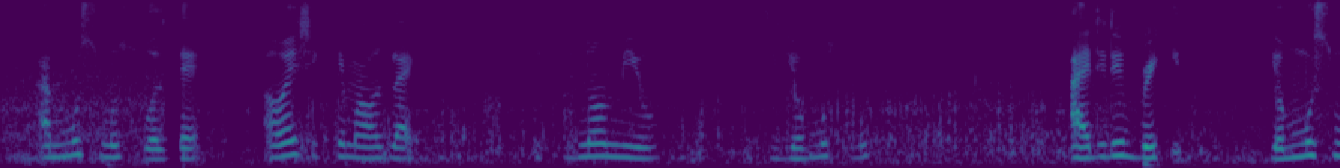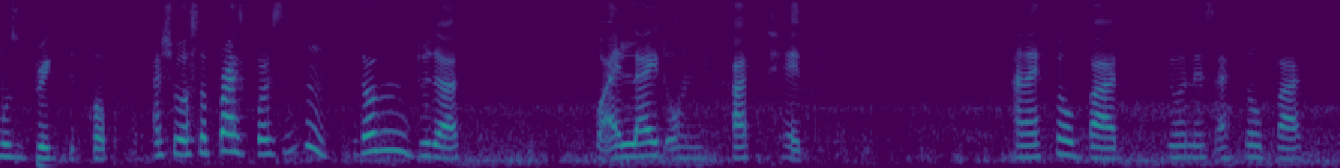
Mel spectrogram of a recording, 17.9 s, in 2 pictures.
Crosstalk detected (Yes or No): No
